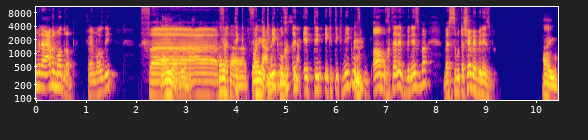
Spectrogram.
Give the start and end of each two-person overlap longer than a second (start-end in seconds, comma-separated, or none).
3.7-5.3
